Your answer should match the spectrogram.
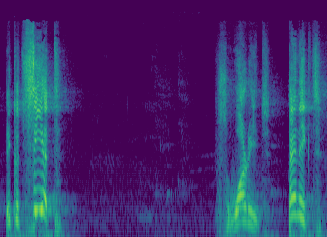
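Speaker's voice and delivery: high, loud preaching climb; fiery preaching. Acted. Preacher builds to full force.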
